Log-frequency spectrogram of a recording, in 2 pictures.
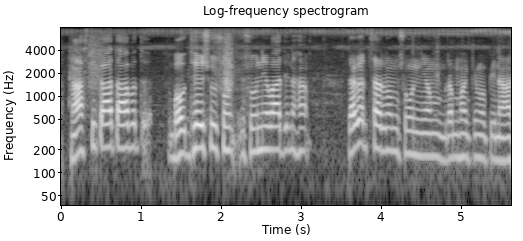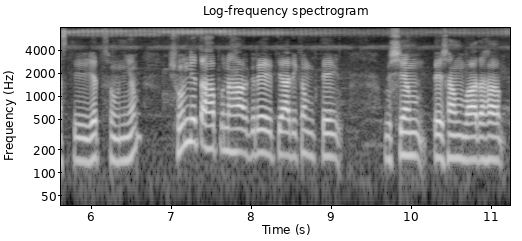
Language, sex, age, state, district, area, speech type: Sanskrit, male, 18-30, Bihar, Madhubani, rural, spontaneous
